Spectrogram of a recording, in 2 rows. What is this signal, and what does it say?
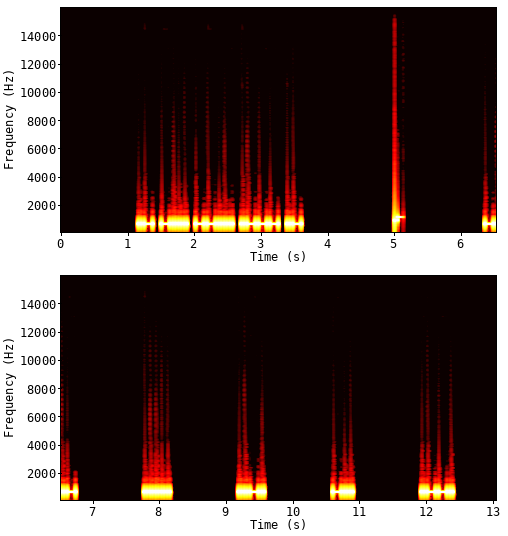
Morse code, heard as a keyed tone, about 27 wpm, spaced as for 12 wpm, 700 Hz. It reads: AB7JA K5FDP
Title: USA Call Signs - 5 Characters - 8x Character Spacing - 28wpm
